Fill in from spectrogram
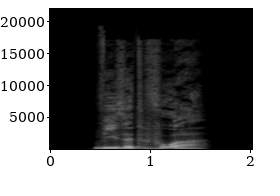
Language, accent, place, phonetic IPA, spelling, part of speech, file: German, Germany, Berlin, [ˌviːzət ˈfoːɐ̯], wieset vor, verb, De-wieset vor.ogg
- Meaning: second-person plural subjunctive II of vorweisen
